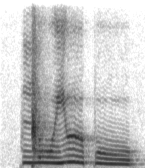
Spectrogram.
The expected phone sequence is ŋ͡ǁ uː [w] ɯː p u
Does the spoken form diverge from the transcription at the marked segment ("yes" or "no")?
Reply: yes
